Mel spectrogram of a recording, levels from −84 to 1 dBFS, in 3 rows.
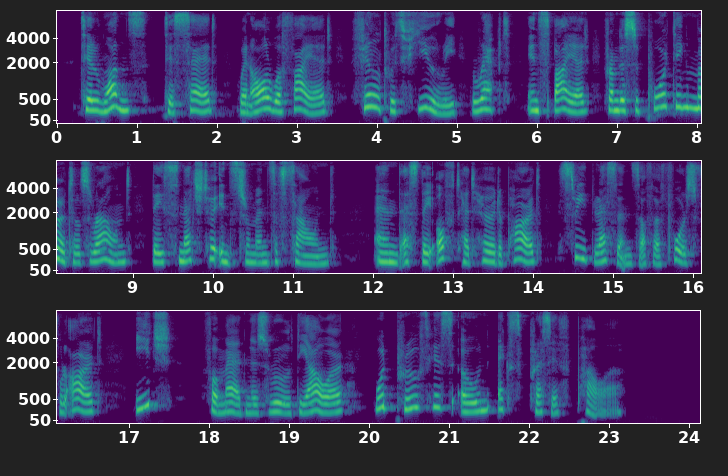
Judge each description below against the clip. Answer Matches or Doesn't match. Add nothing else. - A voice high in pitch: Matches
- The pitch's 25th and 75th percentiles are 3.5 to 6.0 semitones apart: Matches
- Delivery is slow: Matches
